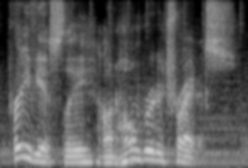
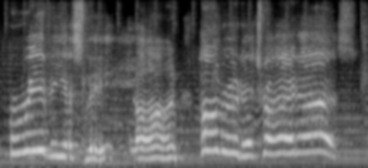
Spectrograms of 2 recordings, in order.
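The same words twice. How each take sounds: First: It is said with plain, low energy. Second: It is said with more oomph and energy.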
